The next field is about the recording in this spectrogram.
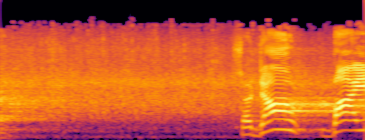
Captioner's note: applause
